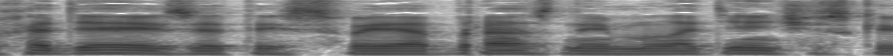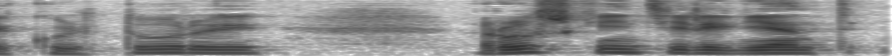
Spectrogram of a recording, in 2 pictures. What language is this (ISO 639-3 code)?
rus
